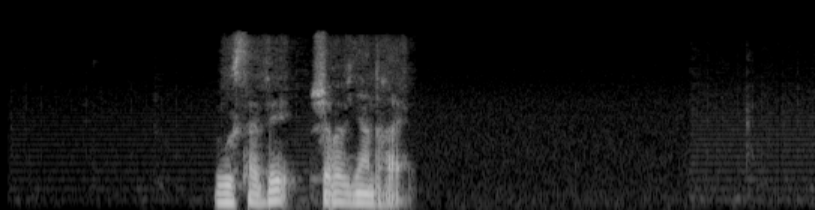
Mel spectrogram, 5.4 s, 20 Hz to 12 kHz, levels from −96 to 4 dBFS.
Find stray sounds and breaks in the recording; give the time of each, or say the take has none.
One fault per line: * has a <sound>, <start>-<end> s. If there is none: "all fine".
all fine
